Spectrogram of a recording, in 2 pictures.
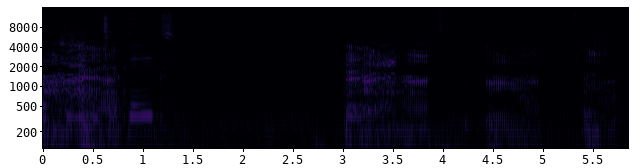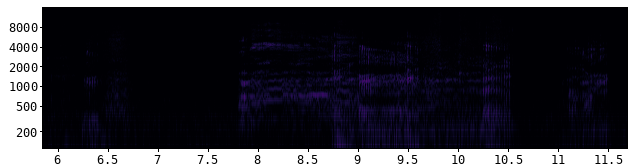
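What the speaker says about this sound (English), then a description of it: "I do hear the pigs in the background" Pigs grunt and snort in the video game Adios, rough bursts of grunting that come and go under a man's speech, fairly faint and intermittent.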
